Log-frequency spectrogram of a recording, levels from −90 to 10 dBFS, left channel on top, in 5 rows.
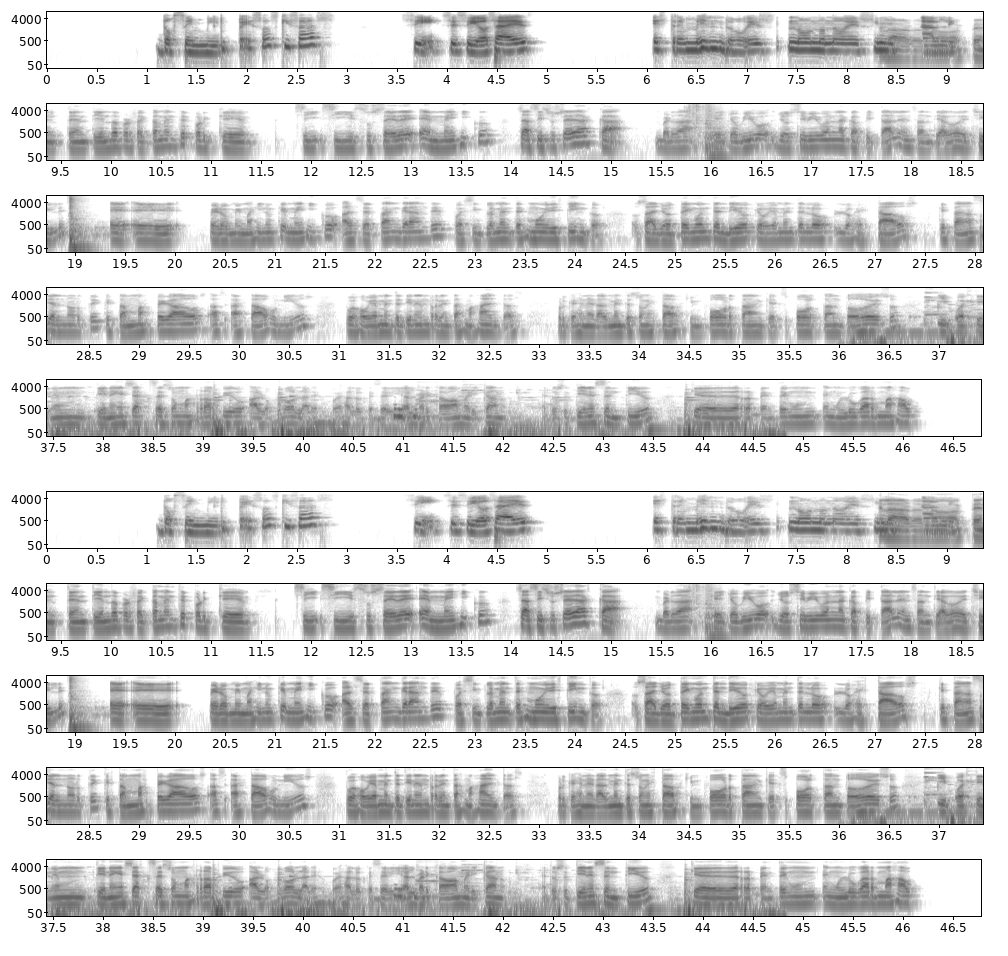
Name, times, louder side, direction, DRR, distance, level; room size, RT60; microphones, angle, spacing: voice 1, 1.1-2.8 3.6-4.8 6.1-8.5 8.7-9.1 40.9-41.2, left 5 dB, 60° left, 0.4 m, -31 dB
voice 2, 8.3-11.4 11.8-15.1 15.4-18.9 19.3-20.1 20.3-32.8 33.2-42.0 42.4-43.5 43.9-46.1, right 4 dB, 45° right, 0.3 m, -38 dB
Slam, 15.7-18.4 18.9-19.7 19.9-20.0, left 1 dB, ahead, 0.6 m, -47 dB
sound 1, 36.0-44.8, equal, 70° right, 0.9 m, -43 dB
2.9 x 2.8 x 3.0 m
head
